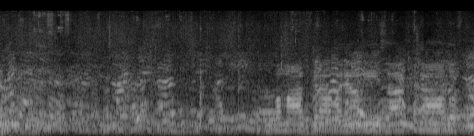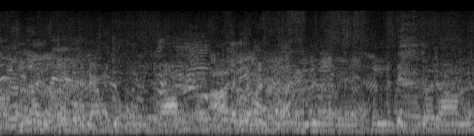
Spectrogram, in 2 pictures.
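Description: A crowd of men and women chant and sing together nearby.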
